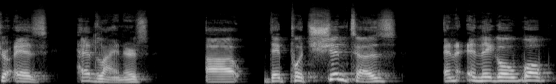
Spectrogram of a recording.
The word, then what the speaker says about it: Scinta: so they put the shintas and it's spelled s-c-i-n-t-a shinta plural shintas and then underneath it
